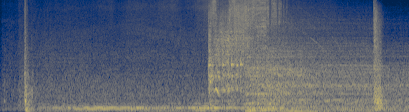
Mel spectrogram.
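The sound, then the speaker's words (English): A car bonnet clunks open near an idling engine as a man places both hands on the engine, followed by a few seconds of metallic rattling and handling, then a single solid slam as it shuts. “Opening the bonnet, Ted places both hands on the car's engine.”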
